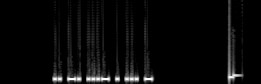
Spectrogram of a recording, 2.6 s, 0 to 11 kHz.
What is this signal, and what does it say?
Morse code, heard as a keyed tone, about 53 wpm, 700 Hz. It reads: INVEST
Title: Sentences from Top 1100 Words - New Word Drill Alt - 50wpm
